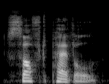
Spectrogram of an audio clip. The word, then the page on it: soft-pedal: British English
